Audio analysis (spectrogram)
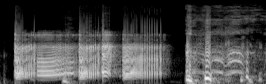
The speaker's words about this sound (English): I like the farts.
